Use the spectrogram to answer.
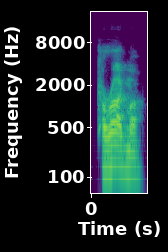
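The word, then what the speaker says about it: χάραγμα: in the Greek, and charagma. That's it right there. Let me see if Isa will say it for you. There you go. That's the pronunciation. Charagma.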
